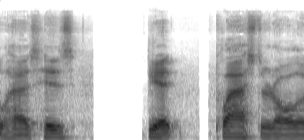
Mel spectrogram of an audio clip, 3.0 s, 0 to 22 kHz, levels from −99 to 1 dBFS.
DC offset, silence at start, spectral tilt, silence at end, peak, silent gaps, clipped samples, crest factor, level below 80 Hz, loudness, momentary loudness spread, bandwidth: under 0.1%; 0 s; -5 dB/octave; 0 s; -2 dBFS; 0.93-1.42 s, 1.98-2.08 s; under 0.1%; 20 dB; -52 dBFS; -20 LUFS; 5 LU; 15 kHz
